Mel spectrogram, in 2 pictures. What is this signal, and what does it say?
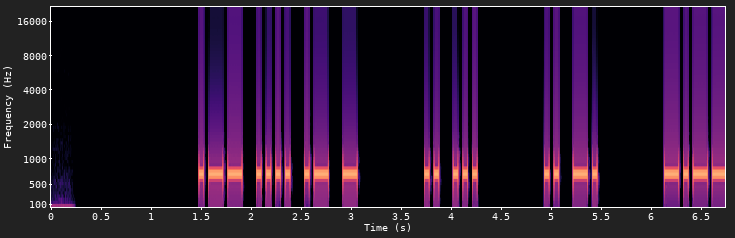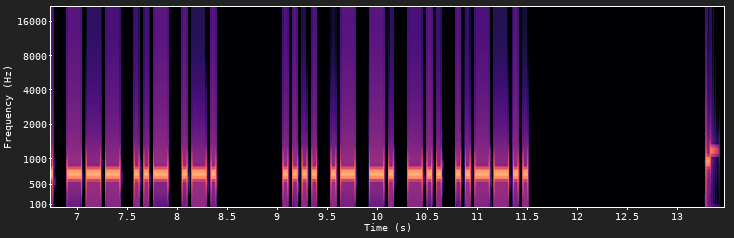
Morse code, heard as a keyed tone, about 25 wpm, 700 Hz. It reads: WHAT IS IN YOUR HAND?
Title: 2x Word-Spacing - Sentences from Top 200 Words - 25wpm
